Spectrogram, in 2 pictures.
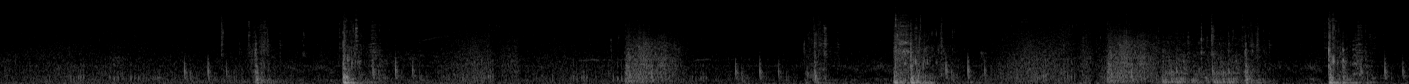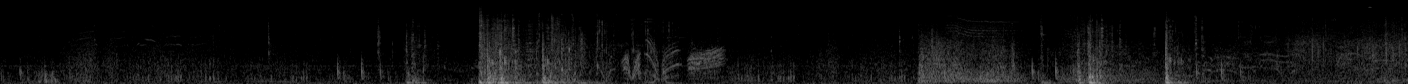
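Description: Bicycle tyres roll and crunch over packed dirt.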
